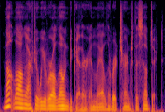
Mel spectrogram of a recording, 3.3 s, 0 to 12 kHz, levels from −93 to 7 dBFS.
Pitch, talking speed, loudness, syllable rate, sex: 100 Hz, 235 wpm, -19 LUFS, 7.3 syllables/s, male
